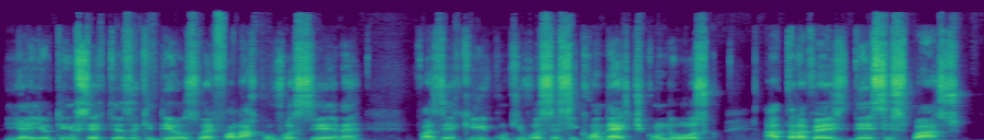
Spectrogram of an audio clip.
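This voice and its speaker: Male devotional host, deep register with some rasp, earnest conversational delivery straight to the listener. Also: flat delivery, moderate pace, darkish tone. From Pará, northern Brazil. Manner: earnest, direct address with frequent "né" tags. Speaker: host of a morning devotional, former broadcaster. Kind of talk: conversational morning devotional talk. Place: home studio.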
